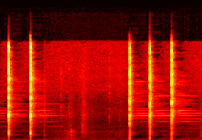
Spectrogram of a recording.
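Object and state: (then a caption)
Expansion tank water side, full and working. A screwdriver knocks five times on the water-filled side of a metal expansion tank for a water heater, two taps then a pause and three more. Each tap is a short, sharp, bright click that dies away almost at once with no ringing, the deadened sound of a tank that works properly.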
